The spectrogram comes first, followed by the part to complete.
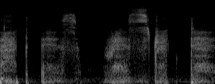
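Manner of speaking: soft, hushed, close-to-the-ear whisper. Speaker acts out a man leaning in to someone's ear, whispering in their ear. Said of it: "he leans in and he whispers in your ear".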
